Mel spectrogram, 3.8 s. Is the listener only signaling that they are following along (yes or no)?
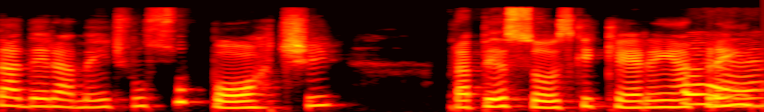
no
